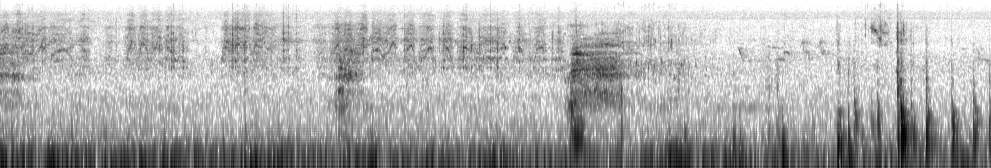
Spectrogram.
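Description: A bird calling twice, a few seconds apart: harsh calls that drop steeply in pitch. Near the end comes a quick run of knocks and clicks.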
